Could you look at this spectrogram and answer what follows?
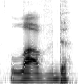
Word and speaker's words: loved: What's the final sound of the word love? V, which is compared to f, is a voice sound. So all we have to do is add d at the end.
